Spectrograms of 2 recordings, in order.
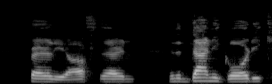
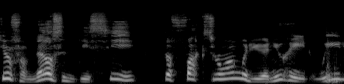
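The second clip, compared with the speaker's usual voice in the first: incredulous disbelief; 8 semitones higher than usual. Retold or imitated. Incredulous retort in bar story.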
